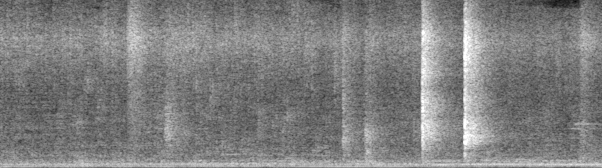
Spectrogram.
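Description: Steady hiss and low hum of room noise, broken by a few short knocks, the two loudest close together about two-thirds of the way through.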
